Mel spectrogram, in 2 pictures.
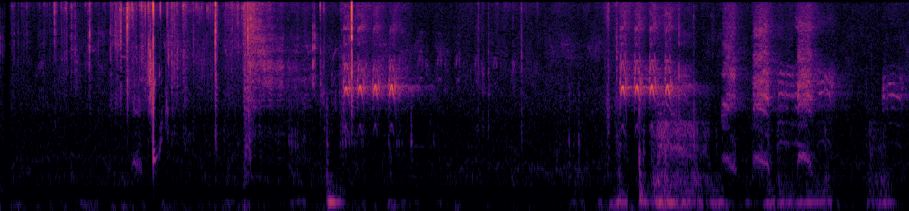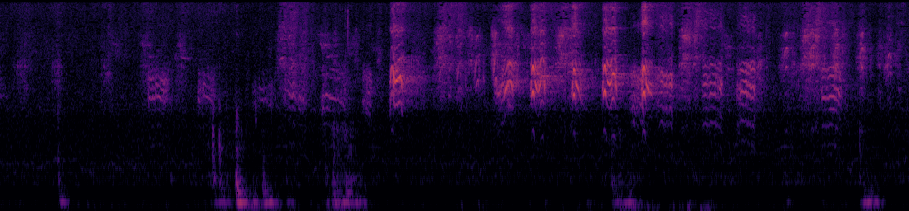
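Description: Wild birds chirping and calling in short phrases, with a few low thumps and clicks in between.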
